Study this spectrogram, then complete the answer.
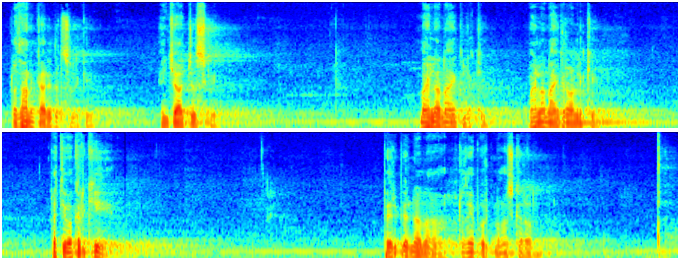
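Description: A man speaks forcefully through a microphone in a large echoing hall, in bursts with pauses.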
